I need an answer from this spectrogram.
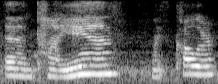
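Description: A woman with a slightly high voice hosts a casual live sale, chatting as she goes. She sits some way back from the microphone, and a faint room hiss runs underneath. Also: drawn-out words, distant mic. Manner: chatty, reads out fabric color names. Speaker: quilt shop host.

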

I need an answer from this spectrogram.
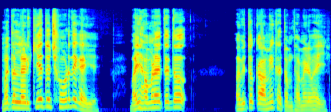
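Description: A man's voice: high voice, expressive, normal speed, very noisy. A young man hosting a live reaction video, exclaiming often and laughing at what he watches. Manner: keeps exclaiming and laughing at clips.

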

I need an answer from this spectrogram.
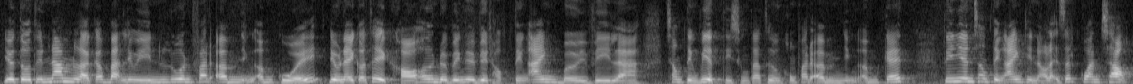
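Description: A woman teaching a lesson, explaining in a clear, measured way and demonstrating example phrases. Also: a little high. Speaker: English teacher. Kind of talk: scripted lesson narration.

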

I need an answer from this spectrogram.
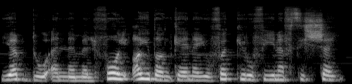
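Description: A woman narrating a storybook in an expressive, dramatic reading style. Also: mid-range voice, fast, faint music behind.

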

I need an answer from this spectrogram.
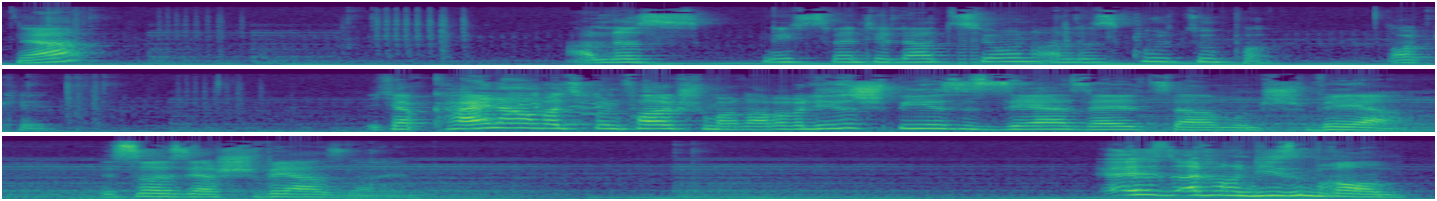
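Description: A woman playing a horror game and commenting, jumpy and excitable, often swearing and coaxing the monster on screen. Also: medium pitch, normal speed, pauses often. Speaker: let's player.

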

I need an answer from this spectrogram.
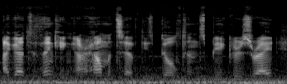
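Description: A man's voice: mid-range voice, fairly even intonation, fairly quick, pushed and bright, slight background noise, rough recording. An actor playing an eager young male rookie stormtrooper in a comedy film, rambling in a casual, awkward way. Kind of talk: short comedy film dialogue.

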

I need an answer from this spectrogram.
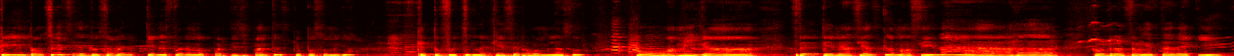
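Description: A man's voice: very high-pitched, lo-fi sound. A man hosting a live party as a clown, teasing the audience and joking with guests. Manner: teasing, jokey, calls everyone amigo. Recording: echoey hall with crowd noise.

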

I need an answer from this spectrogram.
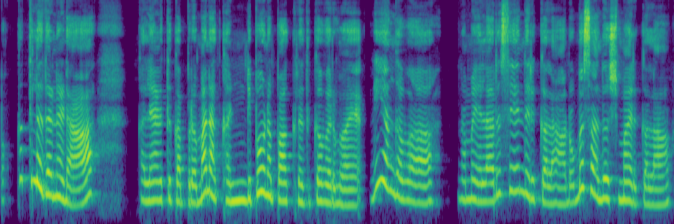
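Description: A playful young sister who teases and sulks, as a woman puts her on for an audio storybook. Her voice sits very high and climbs higher when she complains. She sounds bright, quick and a little whiny. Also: animated, natural voice. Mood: tender. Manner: whiny and teasing, high pitched.

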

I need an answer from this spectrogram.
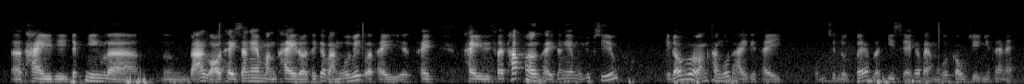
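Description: A man's voice: medium pitch, bright, forceful tone, muffled recording, a little hiss or hum. A man, a tour guide telling an anecdote on stage in a polite, formal way with many fillers. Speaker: guest speaker, tour guide.

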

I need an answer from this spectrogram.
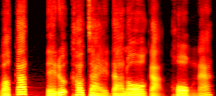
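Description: A young man, a language teacher explaining words in a lively way while playing a game. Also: moderate pace, no room sound, clean studio sound. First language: Japanese. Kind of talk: game playthrough lesson.

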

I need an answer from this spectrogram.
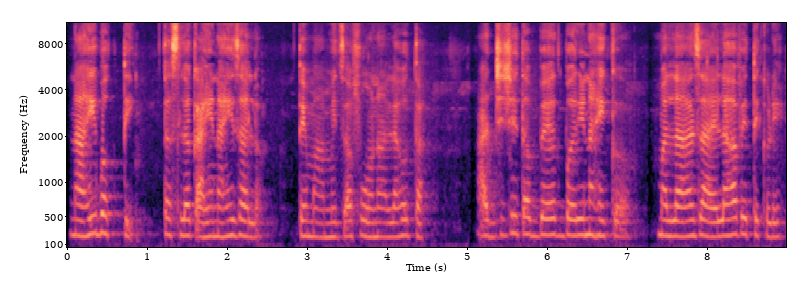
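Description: A woman voicing a gentle, soft-spoken young woman who speaks hesitantly in a storybook reading. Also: on the high side, level tone, measured pace.

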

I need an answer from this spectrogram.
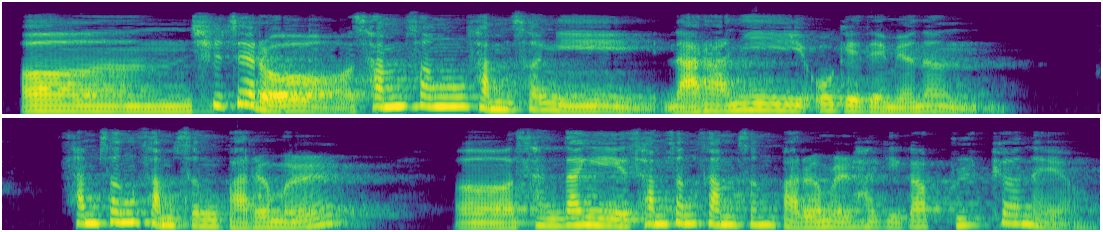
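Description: Woman language teacher, deep and slow, patient drill style, echoey roomy audio. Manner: patient, models pronunciation slowly for learners to repeat. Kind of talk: recorded language lesson. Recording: dull lo-fi audio with long hall echo.

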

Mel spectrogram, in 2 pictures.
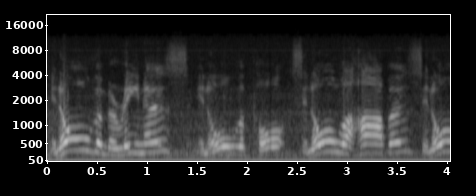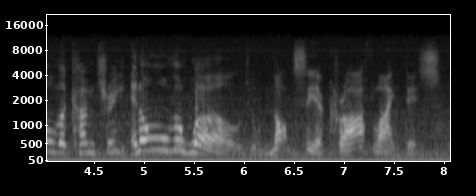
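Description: A man reporting a news feature, narrating and interviewing with a lively, playful delivery. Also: high voice, measured pace, hardly any pauses, a little hiss or hum, rough recording.

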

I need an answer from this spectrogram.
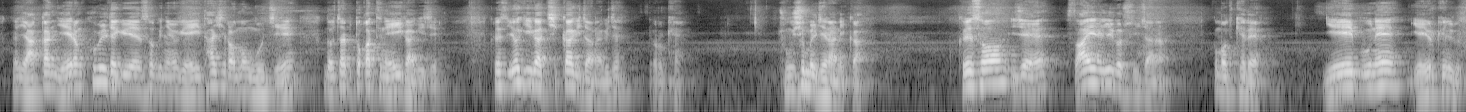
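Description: A man teaching a math lesson in a casual, chatty way, talking through his board work and often checking in with the listener. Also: mid-range voice.

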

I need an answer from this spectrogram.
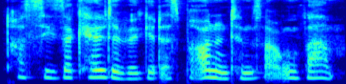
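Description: A woman reading a first-person story as an amateur audiobook, expressive, dropping to a whisper for the narrator's inner thoughts. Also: a little high, normal speed, vocal fry, breathy edge. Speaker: audiobook reader.

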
